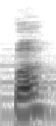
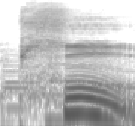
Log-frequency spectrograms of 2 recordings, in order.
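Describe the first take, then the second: First: The P is said without a puff of air. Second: The P is said with a puff of air. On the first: "the Spanish P" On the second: "kind of like adding an H"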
